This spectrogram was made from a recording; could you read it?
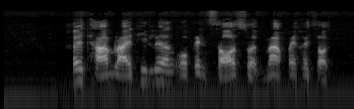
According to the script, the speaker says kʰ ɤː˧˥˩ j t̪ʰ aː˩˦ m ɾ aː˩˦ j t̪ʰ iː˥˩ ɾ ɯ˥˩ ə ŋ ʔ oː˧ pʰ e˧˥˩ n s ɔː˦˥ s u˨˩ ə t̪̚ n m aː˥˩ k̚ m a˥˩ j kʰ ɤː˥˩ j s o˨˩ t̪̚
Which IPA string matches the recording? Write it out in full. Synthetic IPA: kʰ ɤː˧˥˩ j t̪ʰ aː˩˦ m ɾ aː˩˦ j t̪ʰ iː˥˩ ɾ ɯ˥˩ ə ŋ ʔ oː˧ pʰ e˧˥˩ n s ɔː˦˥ s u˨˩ ə n m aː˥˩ k̚ m a˥˩ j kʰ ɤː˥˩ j s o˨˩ t̪̚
